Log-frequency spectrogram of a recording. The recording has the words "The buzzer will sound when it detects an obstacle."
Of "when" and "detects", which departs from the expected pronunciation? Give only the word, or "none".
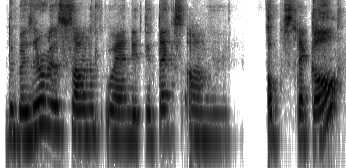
none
